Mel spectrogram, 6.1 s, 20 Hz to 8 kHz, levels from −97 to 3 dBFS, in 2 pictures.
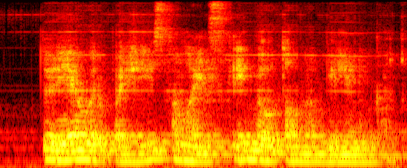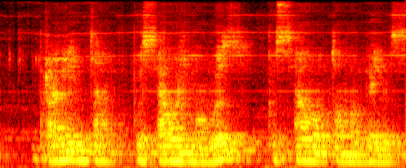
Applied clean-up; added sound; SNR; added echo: neural separator model SepFormer DNS4.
